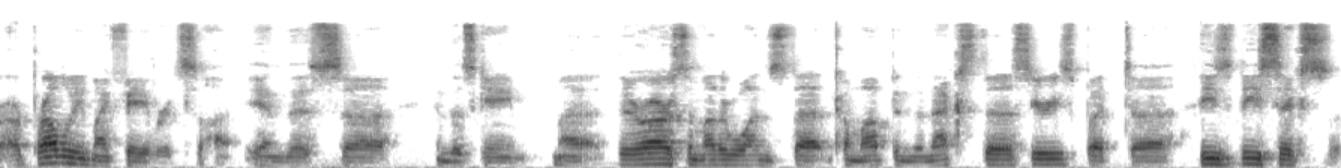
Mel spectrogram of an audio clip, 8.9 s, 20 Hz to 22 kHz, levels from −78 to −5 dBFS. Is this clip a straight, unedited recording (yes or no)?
no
